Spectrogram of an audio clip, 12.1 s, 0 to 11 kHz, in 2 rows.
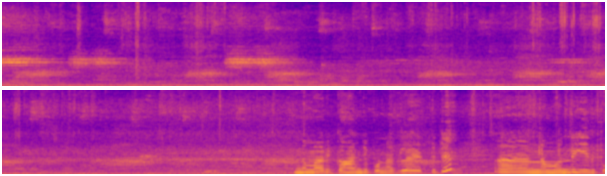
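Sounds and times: distant birds calling: 0:03.9 - 0:11.0.

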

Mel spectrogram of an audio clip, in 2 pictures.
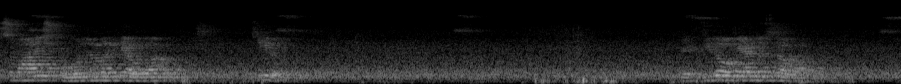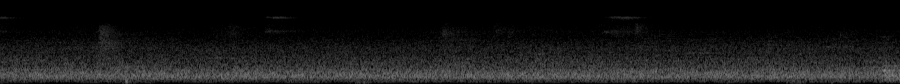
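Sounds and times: outdoor ambience hiss: 0:00.0 - 0:18.0.

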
